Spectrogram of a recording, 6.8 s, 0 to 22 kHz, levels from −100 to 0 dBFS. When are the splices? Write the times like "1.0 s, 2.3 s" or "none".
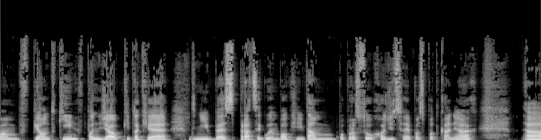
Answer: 1.7 s, 2.4 s, 3.8 s, 4.2 s

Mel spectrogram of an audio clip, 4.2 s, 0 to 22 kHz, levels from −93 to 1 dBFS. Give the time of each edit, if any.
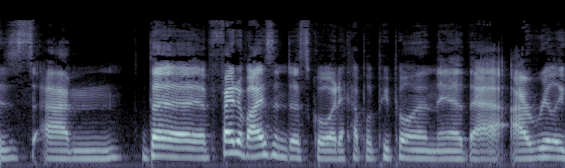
1.0 s, 2.6 s

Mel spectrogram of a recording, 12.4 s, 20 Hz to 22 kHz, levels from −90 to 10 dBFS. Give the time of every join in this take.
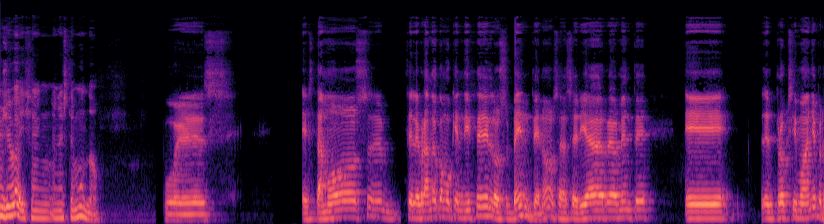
6.0 s, 11.4 s

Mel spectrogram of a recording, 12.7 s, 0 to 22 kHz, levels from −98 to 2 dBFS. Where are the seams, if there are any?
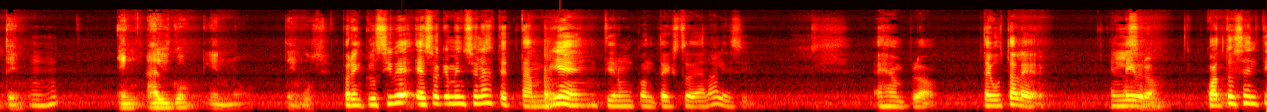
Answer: none

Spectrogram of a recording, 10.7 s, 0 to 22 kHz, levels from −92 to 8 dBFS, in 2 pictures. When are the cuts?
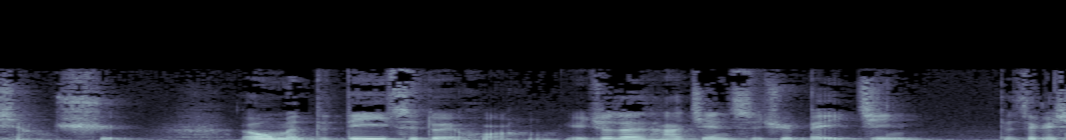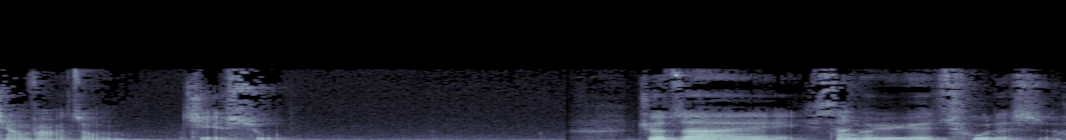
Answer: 4.9 s

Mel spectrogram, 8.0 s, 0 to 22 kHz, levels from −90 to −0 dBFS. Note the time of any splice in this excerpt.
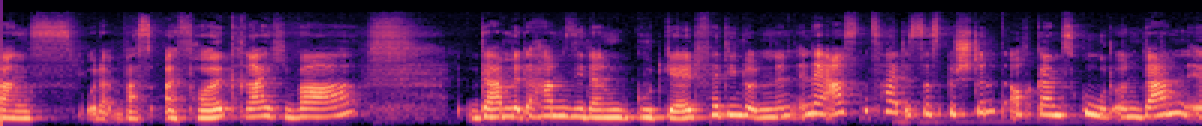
none

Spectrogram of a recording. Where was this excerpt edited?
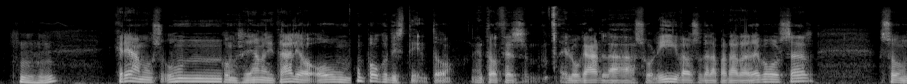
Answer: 2.2 s, 3.5 s, 6.0 s

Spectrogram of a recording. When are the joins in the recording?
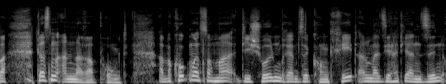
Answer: none

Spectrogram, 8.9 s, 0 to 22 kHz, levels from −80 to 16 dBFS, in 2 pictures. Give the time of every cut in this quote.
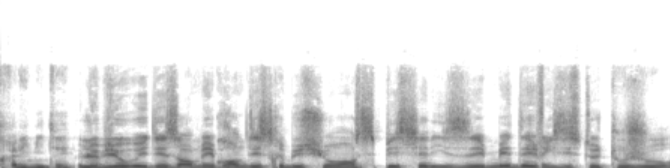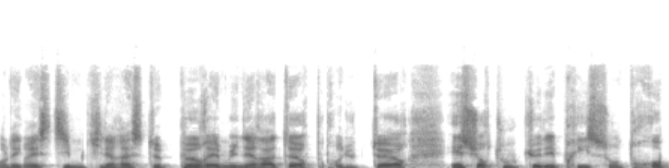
1.4 s, 2.4 s, 3.6 s, 4.6 s, 6.6 s

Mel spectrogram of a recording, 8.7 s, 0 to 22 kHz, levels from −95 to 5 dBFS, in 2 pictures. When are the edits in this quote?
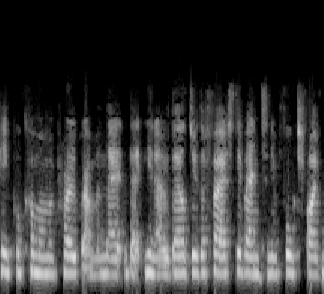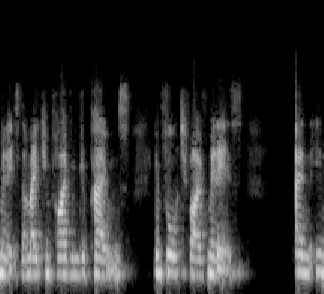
none

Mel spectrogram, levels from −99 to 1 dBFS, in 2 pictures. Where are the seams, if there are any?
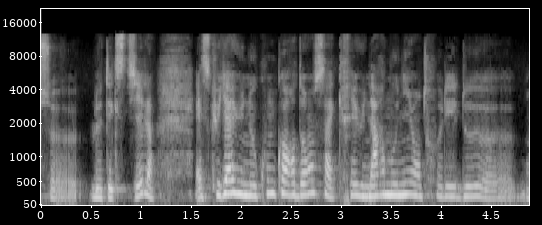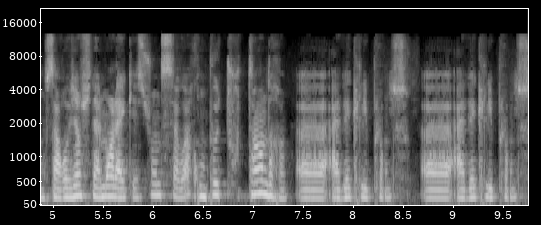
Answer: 6.4 s, 7.4 s, 8.7 s

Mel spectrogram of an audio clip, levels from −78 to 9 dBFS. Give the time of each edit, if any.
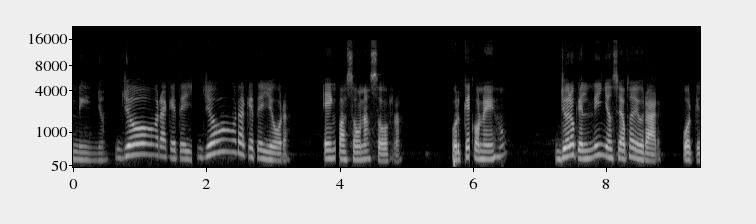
1.8 s, 3.9 s, 5.9 s, 7.5 s, 8.3 s

